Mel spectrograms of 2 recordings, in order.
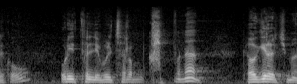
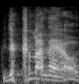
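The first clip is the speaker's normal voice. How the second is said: put-on annoyed child talking back; 9 semitones higher, 4 dB louder than usual. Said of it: "막 그러면서".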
